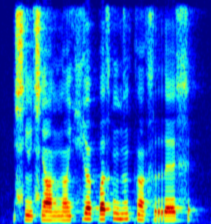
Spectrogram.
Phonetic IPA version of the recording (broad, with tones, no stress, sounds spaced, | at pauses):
ɕ ẽ˨ ɕ ãː˨ ŋ ɐ̃ː˨ ç œ˦˨ p ɐ˦ x ŋ ɡ ə̃˦ k ɐ̃ː˨ x r ɛ˨˦ x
